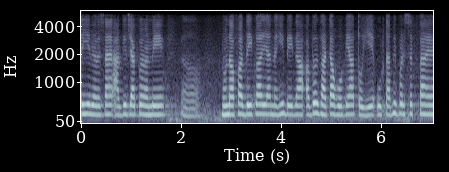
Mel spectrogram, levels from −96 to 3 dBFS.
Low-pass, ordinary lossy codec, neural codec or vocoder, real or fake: 5.4 kHz; none; codec, 16 kHz, 0.5 kbps, FunCodec, trained on Chinese and English, 25 frames a second; fake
